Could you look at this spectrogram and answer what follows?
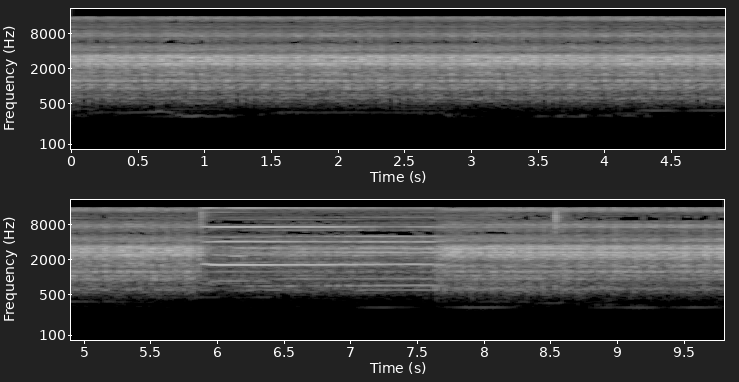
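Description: Flying Scotsman novelty train clock playing its train sound effect through a small speaker while the miniature train circles its track: a steady running noise, broken about six seconds in by a held, whistle-like tone lasting about a second and a half.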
